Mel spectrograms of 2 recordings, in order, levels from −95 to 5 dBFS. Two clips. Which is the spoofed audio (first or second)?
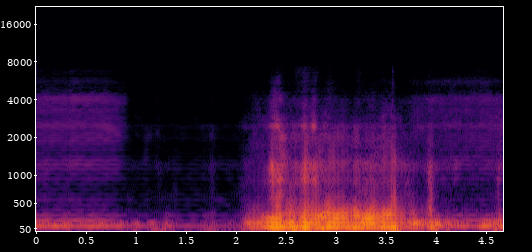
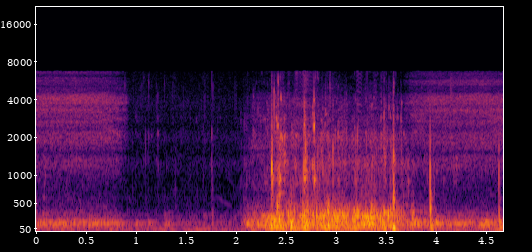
first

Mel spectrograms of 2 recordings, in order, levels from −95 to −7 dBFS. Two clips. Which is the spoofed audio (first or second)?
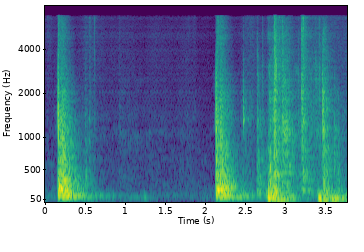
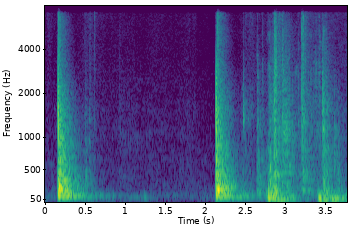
first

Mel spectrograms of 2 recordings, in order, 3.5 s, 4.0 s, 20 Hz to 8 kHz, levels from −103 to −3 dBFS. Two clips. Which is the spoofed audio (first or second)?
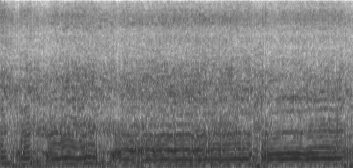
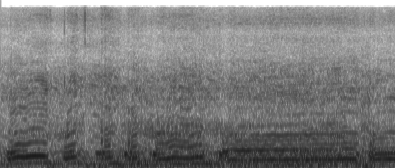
first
